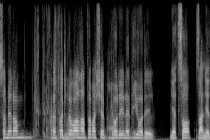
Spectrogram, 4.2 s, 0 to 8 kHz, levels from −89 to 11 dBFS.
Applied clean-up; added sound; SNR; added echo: neural diffusion model UNIVERSE++.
